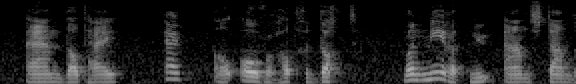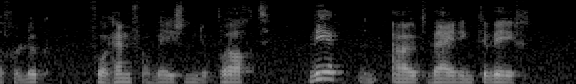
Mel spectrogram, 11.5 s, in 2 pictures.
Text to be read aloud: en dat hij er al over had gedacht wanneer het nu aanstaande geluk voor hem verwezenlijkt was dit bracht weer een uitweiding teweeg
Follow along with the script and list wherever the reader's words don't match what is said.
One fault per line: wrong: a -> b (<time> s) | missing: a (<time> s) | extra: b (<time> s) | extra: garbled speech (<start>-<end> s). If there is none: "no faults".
missing: was dit (8.0 s)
